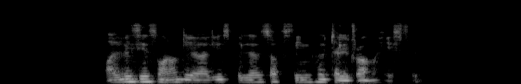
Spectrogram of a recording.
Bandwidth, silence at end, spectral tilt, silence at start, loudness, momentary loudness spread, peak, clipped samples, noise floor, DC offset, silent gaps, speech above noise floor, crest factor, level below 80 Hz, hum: 7.4 kHz; 1.15 s; -6 dB/octave; 1.05 s; -34 LUFS; 13 LU; -18 dBFS; under 0.1%; under -90 dBFS; under 0.1%; none; over 57 dB; 18 dB; -70 dBFS; none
